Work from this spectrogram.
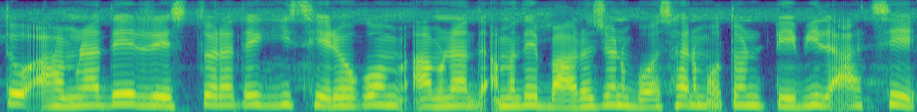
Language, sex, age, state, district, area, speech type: Bengali, female, 18-30, West Bengal, Paschim Medinipur, rural, spontaneous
